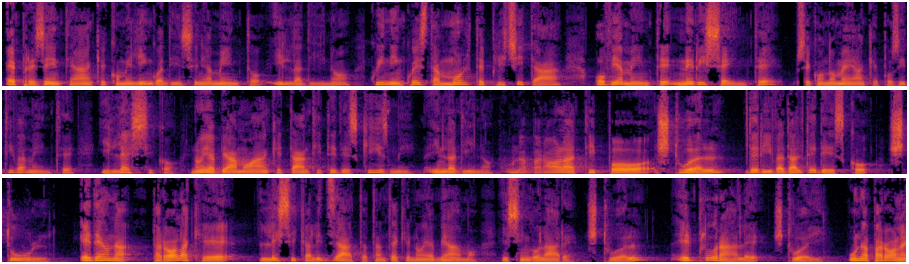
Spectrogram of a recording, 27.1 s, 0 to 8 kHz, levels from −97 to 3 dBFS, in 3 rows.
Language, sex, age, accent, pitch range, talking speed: Italian, male, 50-69, native, 115-155 Hz, 130 wpm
